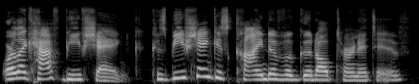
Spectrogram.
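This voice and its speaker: A woman's voice: fairly high pitch, lively intonation, normal speed, bright, forceful tone. A young woman with a neutral West Coast American accent, chatting casually and laughing often as a streamer talking to her chat. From United States West Coast. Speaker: VTuber streamer.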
